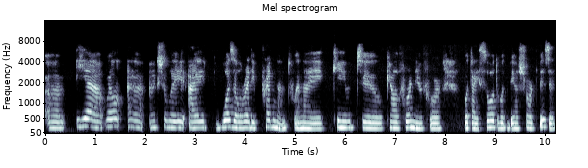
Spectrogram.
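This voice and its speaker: A woman speaks very slowly with a Russian accent, her medium-pitched voice held in a monotone, flat intonation. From Russia (Siberia). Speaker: birth educator. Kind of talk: interview. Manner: halting.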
